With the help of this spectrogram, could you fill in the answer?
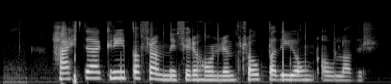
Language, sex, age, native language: Icelandic, female, 18-19, Icelandic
